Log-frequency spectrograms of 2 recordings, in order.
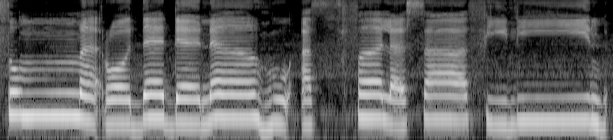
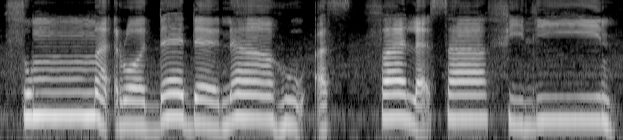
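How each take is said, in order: No difference in how they are said.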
